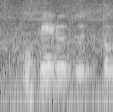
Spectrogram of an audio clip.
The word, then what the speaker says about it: Gopherwood: ゴフェルウッドギターズって読みます。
